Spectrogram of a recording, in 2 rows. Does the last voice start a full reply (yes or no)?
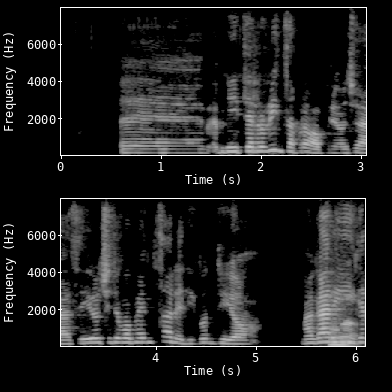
no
